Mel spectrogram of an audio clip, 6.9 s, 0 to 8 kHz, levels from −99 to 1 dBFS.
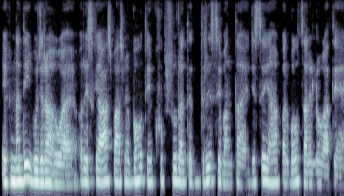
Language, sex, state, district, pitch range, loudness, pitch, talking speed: Hindi, male, Bihar, Lakhisarai, 130-145 Hz, -17 LUFS, 140 Hz, 200 wpm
